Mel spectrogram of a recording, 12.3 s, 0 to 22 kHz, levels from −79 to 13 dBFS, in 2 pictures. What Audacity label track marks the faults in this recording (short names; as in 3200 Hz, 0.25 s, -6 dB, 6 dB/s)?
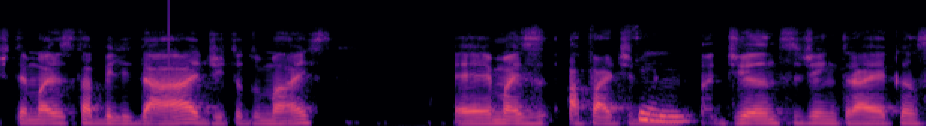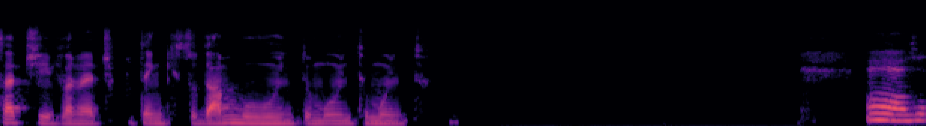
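1.130000	1.130000	pop -9 dBFS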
